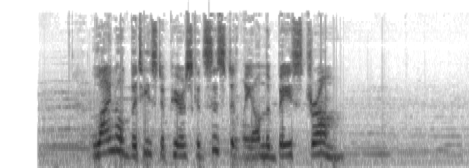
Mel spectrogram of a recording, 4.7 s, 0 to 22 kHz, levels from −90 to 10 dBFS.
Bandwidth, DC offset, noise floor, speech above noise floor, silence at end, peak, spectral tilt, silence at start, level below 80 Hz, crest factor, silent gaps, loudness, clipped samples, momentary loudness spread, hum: 17 kHz; under 0.1%; -46 dBFS; 31 dB; 0.85 s; 0 dBFS; -2 dB/octave; 0.5 s; -50 dBFS; 18 dB; none; -14 LUFS; under 0.1%; 9 LU; none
